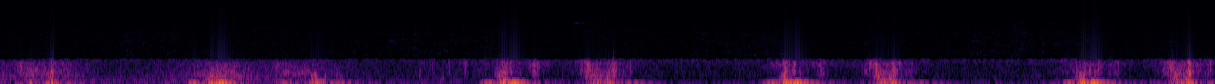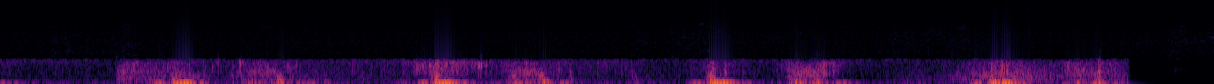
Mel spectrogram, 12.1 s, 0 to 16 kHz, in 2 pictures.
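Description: Slow, regular paired heart sounds, about 42 beats a minute, with a soft murmur filling late systole: late systolic murmur of mitral valve prolapse.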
